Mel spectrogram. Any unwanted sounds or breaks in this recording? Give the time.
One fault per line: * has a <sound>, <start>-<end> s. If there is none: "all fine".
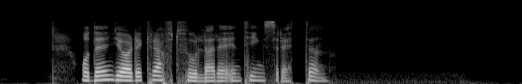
all fine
